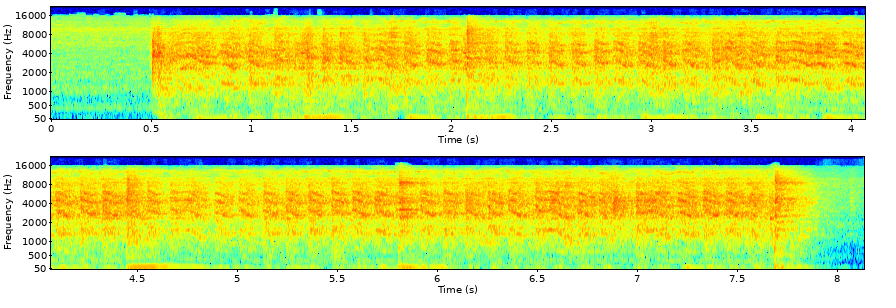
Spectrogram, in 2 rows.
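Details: Factory Five 35 Hot Rod Truck, first start attempt after sitting dry and not running for a long while; the engine spins steadily on the starter for about seven seconds with no firing or catch, then stops. Fuel pressure holds in the high 50s.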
